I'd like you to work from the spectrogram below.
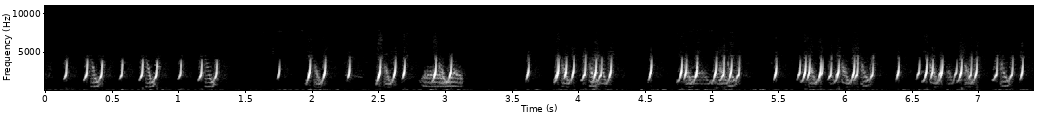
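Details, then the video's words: Common quail from Pakistan, a hunting recording: clusters of sharp, high clipped notes in quick groups of two to four, several callers overlapping with short gaps and faint low rumbling beneath. "quail sounds 2023|batair ki awaz 2023|pakistani batair|top sounds of batair"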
